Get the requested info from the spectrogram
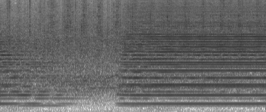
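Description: Arena goal horn sounding after a goal, a steady chord of stacked tones that fades about half a second in and comes back strongly just before the two-second mark.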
